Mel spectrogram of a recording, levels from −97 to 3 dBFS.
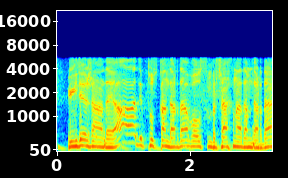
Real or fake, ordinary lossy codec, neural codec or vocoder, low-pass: real; none; none; 5.4 kHz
